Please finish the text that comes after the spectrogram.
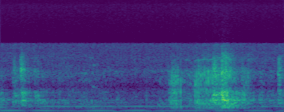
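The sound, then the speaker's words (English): Heavy, rasping snoring from a man lying on the concrete floor of a jail drug tank, with rough rumbling breaths over a low steady hum, swelling into a louder, drawn-out snore toward the end. No one speaks. “He lies snoring heavily on the concrete floor, stripped of his tie, belt, and shoes for his own safety.”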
